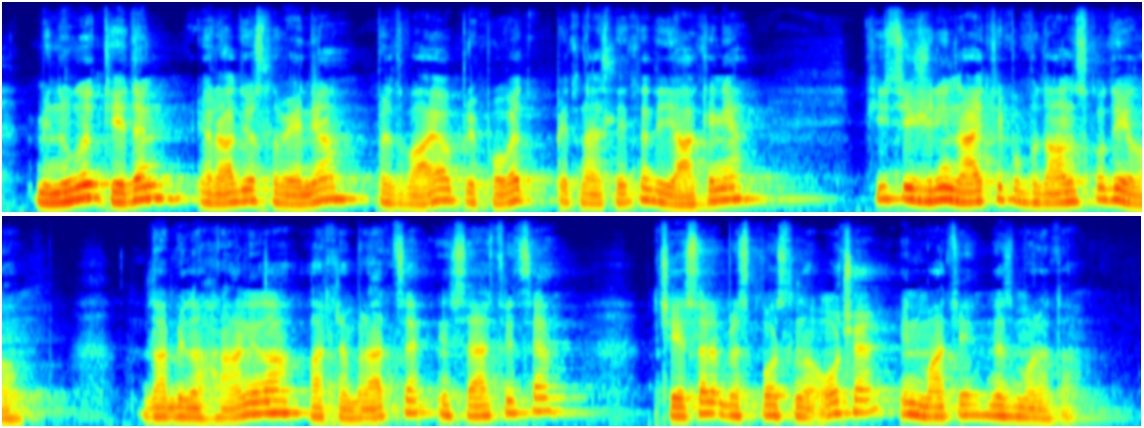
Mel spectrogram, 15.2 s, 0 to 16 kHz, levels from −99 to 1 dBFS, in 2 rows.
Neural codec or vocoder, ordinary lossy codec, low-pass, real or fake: none; AAC, 64 kbps; 14.4 kHz; real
